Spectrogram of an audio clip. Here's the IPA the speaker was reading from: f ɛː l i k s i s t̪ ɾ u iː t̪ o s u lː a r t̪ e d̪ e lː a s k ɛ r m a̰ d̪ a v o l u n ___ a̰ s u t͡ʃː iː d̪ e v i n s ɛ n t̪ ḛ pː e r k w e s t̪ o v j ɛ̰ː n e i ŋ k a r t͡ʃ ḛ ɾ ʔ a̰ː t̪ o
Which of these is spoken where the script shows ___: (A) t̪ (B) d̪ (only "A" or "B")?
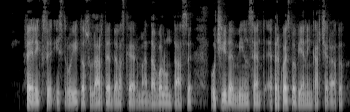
A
